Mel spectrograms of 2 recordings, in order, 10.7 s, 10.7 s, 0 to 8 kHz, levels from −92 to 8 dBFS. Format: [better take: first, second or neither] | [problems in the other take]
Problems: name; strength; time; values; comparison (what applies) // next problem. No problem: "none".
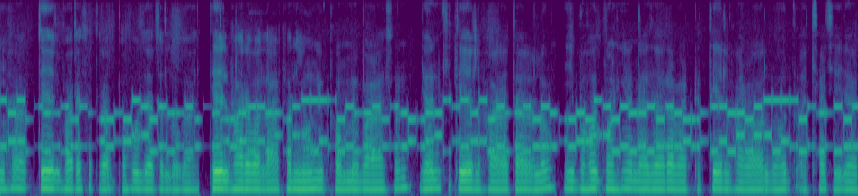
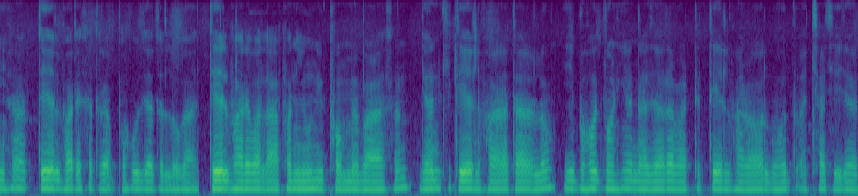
second | noise reduction (neural mask model RNNoise)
